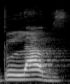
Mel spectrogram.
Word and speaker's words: gloves: Do you think these gloves, se escribe con una O pero se pronuncia como una A.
